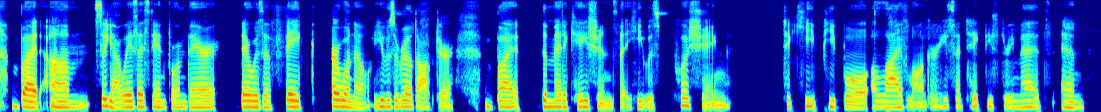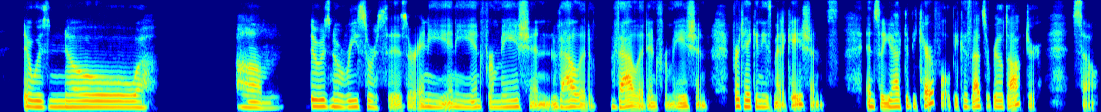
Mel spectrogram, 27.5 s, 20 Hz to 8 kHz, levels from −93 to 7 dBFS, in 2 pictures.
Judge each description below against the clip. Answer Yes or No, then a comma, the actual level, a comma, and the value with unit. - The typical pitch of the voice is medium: Yes, medium, 160 Hz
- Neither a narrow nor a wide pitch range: No, narrow, 1.6 semitones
